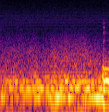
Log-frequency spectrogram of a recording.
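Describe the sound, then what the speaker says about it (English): A WWII aircraft engine drones steadily with a low, harmonic roar, loud and sustained, as planes head toward the Normandy coast. "And so are the planes overhead, roaring toward the Normandy coast."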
